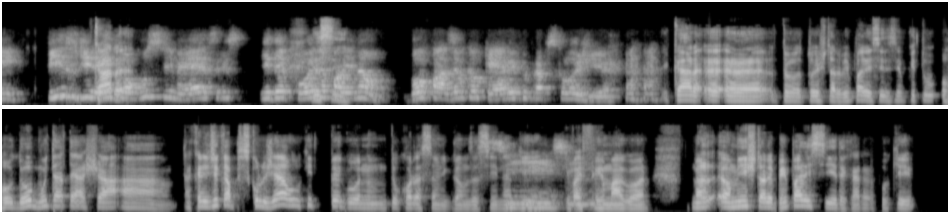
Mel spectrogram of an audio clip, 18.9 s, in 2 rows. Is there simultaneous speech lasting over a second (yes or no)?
yes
